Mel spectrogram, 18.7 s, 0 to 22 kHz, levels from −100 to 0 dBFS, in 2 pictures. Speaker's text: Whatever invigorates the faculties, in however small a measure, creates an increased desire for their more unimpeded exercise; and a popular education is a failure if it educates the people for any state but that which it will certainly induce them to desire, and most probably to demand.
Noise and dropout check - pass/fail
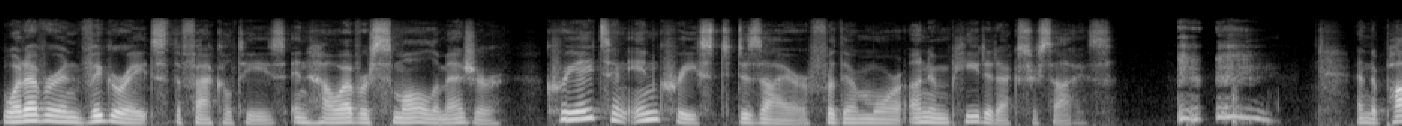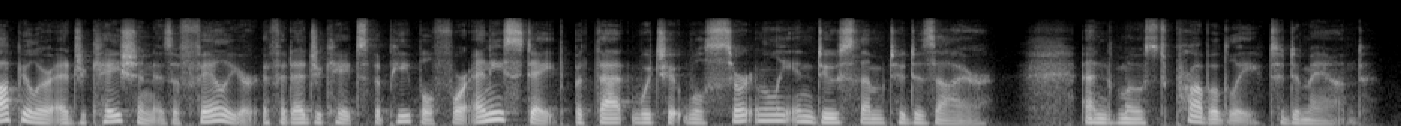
fail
